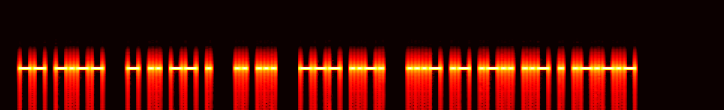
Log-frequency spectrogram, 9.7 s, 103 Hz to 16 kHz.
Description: Morse code, heard as a keyed tone, about 25 wpm, 700 Hz. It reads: MY TIME IS OF VALUE.
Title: Sentences from Top 600 Words 25wpm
